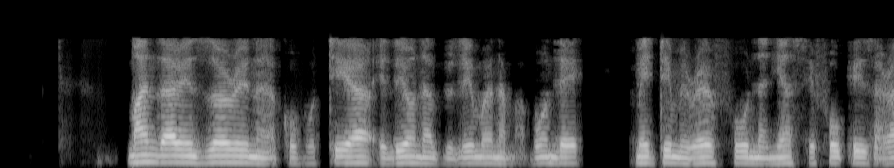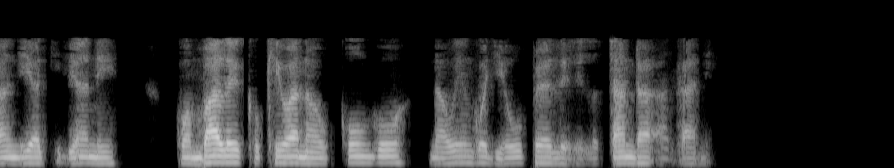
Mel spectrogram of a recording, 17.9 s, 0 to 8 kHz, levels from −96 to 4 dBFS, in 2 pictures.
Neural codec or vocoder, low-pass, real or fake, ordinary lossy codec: codec, 16 kHz, 0.5 kbps, X-Codec, WavLM features, trained on Multilingual LibriSpeech; 7.2 kHz; fake; AAC, 16 kbps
